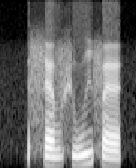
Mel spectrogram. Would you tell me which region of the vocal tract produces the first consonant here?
tongue tip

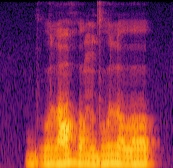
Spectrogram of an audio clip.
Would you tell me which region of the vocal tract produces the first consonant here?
lips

